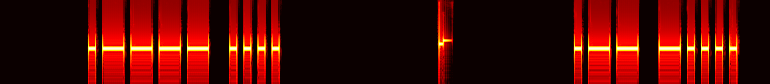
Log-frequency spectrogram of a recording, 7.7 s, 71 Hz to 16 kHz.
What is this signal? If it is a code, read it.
Morse code, heard as a keyed tone, about 17 wpm, 700 Hz. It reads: 1H W6
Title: Two Challenging Letter-Number Combinations 17wpm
